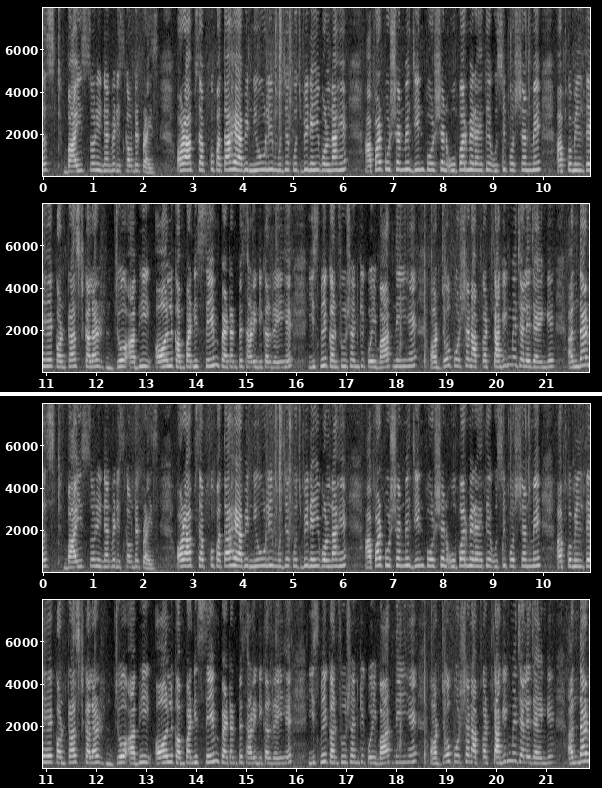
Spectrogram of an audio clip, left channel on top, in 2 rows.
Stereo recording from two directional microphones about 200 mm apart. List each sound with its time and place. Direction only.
0.0 s a woman's voice: 25° left (ahead or behind)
